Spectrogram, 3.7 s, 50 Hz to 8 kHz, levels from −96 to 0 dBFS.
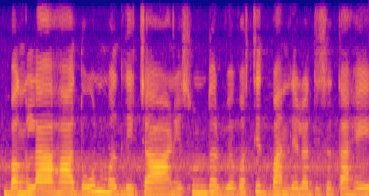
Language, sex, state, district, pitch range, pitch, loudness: Marathi, female, Maharashtra, Gondia, 215-240 Hz, 230 Hz, -16 LUFS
